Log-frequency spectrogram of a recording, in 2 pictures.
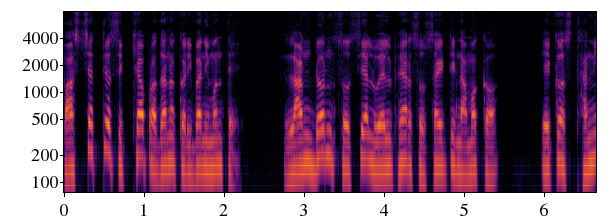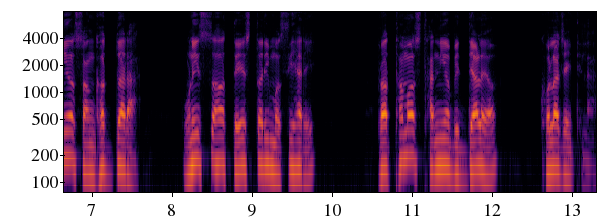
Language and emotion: Odia, neutral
